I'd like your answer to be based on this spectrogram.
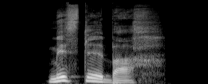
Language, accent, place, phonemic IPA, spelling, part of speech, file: German, Germany, Berlin, /ˈmɪstl̩ˌbax/, Mistelbach, proper noun, De-Mistelbach.ogg
- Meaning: 1. a municipality of Lower Austria, Austria 2. a municipality of Bayreuth district, Upper Franconia region, Bavaria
